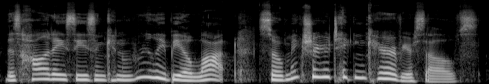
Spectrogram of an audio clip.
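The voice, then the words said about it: Scratchy, slightly hoarse voice. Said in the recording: “you might be able to tell from my voice that I have a bit of a scratchy throat, and I'm feeling a little under the weather”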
